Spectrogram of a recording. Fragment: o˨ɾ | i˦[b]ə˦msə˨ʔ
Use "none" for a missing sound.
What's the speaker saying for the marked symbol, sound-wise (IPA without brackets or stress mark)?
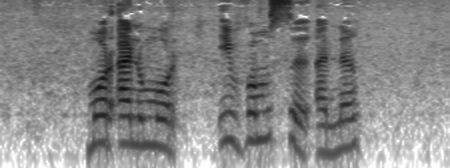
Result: v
